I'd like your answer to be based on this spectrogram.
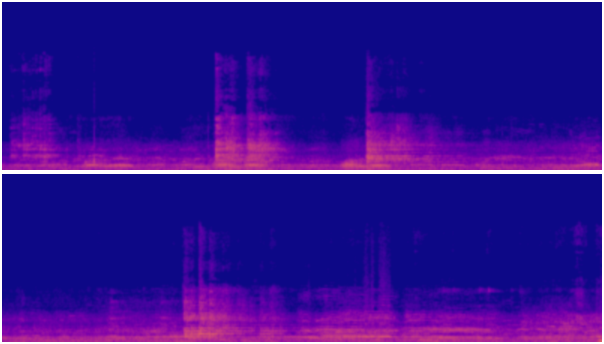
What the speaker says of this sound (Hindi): भाई भीड़ दिखा रहा हूँ मैं माथा टेकने वालों की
